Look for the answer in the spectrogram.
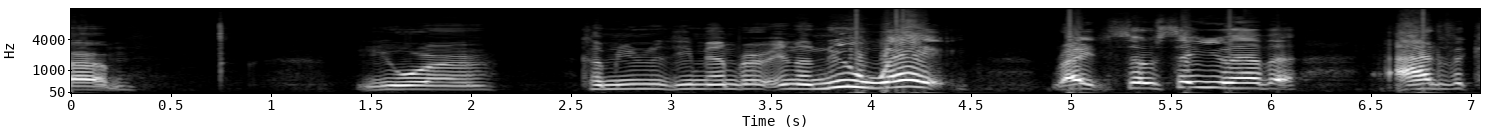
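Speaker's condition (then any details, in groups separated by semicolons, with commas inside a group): Cerebral palsy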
